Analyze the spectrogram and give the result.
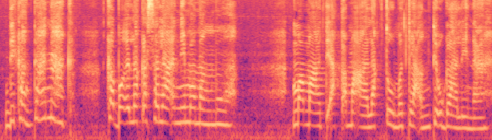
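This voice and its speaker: A woman playing a patient, dutiful wife and stepmother in a Philippine radio drama, speaking in an earnest, gentle way. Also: sits high, moderate pace, lightly acted. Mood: troubled, earnest.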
